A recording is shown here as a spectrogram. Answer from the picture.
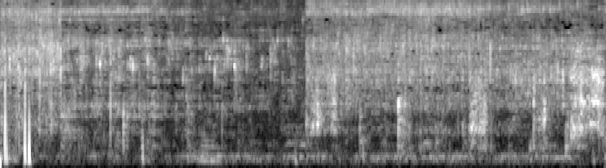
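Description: Minced garlic and sliced red onion sizzling in hot oil in a wok, the onion just added, with a metal spatula scraping and now and then clinking against the pan as it is stirred.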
